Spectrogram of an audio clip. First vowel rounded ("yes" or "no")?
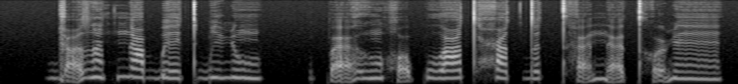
no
